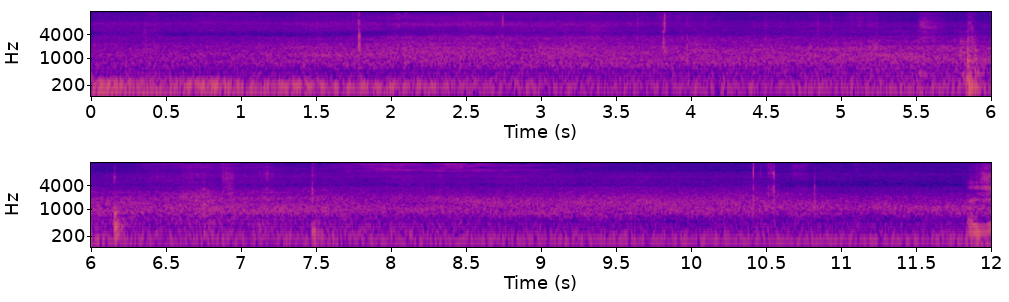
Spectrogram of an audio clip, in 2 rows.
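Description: Steady outdoor hiss with a sharp click and thump about halfway through as the rear liftgate of a 2008 Chevrolet HHR is unlatched and opened.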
